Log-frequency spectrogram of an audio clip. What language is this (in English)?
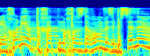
Hebrew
